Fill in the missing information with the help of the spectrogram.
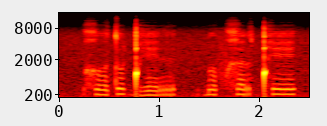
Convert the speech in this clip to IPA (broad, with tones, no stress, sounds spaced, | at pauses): x ʊː˨ t ʊ˦ ɡ͡ǃ e˨ r | ɠ ʊ˨ f x ə˦ r ǃʰ e˦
